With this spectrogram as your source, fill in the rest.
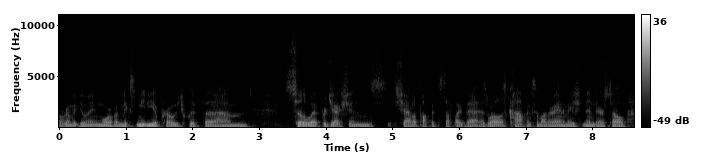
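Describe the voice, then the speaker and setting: A man's fairly low-pitched voice with a Newfoundland accent. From Newfoundland, Canada. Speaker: podcast co-host and animation film director. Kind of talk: casual podcast chat.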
